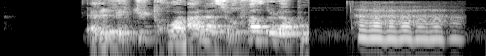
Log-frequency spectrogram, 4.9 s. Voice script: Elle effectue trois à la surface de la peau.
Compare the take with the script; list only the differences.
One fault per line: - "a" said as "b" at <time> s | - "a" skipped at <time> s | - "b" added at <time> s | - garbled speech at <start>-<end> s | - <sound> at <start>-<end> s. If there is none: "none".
- laugh at 3.5-4.7 s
